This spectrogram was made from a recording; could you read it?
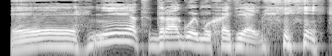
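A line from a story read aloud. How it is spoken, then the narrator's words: Giggling. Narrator (Russian): хихикнул он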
